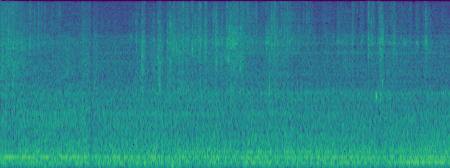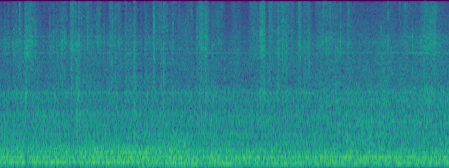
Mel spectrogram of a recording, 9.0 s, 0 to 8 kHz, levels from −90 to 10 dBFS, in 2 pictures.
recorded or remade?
recorded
